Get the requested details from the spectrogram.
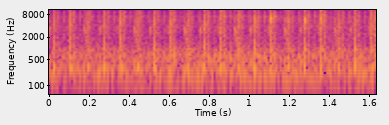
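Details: Rapid, regular sharp tapping pulses, about twelve a second, from a radial shockwave therapy device firing along the tendon of the lateral lower leg of an adult male chiropractor with a running injury from overtraining.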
